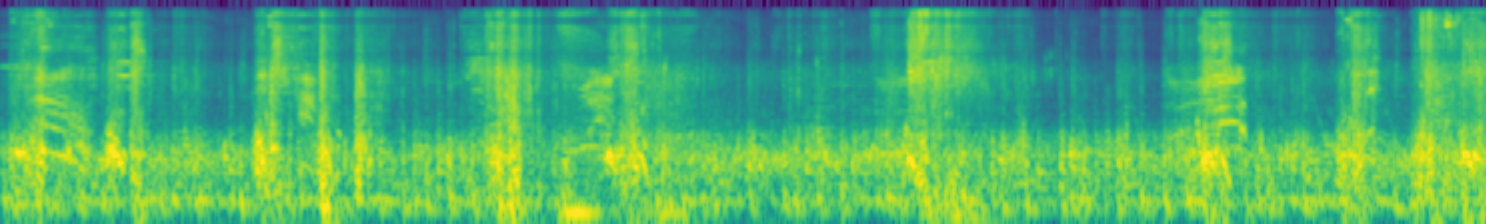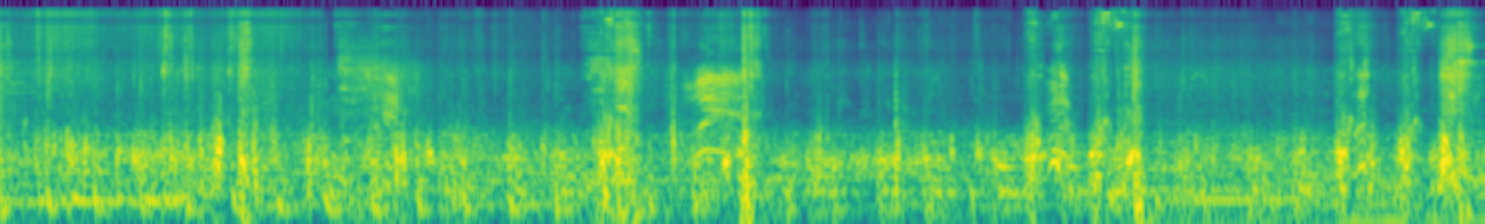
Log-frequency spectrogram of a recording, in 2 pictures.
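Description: Weapons swing and strike in a fight.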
